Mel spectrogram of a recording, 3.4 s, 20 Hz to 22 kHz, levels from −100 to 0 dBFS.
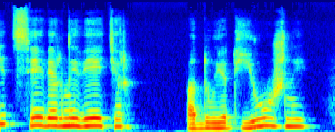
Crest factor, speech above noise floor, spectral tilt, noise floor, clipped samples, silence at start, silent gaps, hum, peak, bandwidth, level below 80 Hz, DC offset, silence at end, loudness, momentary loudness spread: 14 dB; 44 dB; -6.5 dB/octave; -62 dBFS; under 0.1%; 0 s; none; none; -6 dBFS; 16.5 kHz; -64 dBFS; under 0.1%; 0.3 s; -19 LUFS; 13 LU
